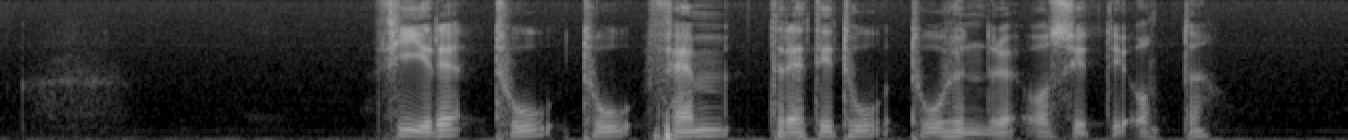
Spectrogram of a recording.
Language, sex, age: Norwegian, male, 52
